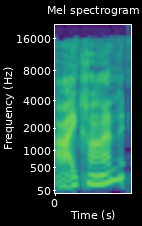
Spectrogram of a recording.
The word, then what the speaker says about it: eikon: In the Greek, there's a couple ways to talk about image or likeness, but the Greek word that Paul specifically used is pronounced icon. Interesting. E-I-K-O-N is in the Greek, but so it's where we get our natural word, our more modern word icon.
